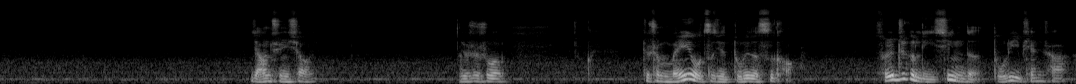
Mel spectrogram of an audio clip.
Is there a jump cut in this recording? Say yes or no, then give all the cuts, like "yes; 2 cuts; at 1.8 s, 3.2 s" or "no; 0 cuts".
yes; 1 cut; at 4.6 s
